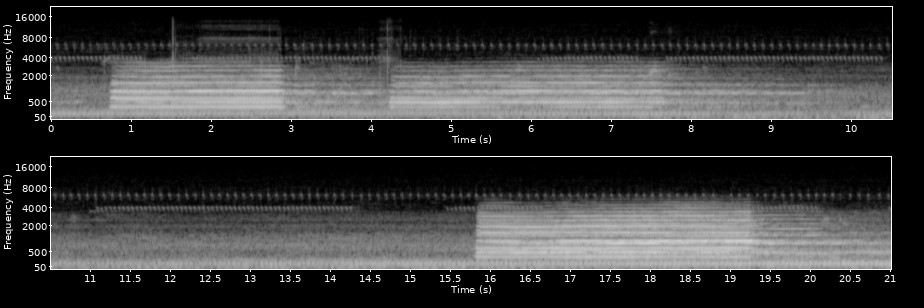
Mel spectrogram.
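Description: A diesel locomotive engine rumbles steadily as the train approaches.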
